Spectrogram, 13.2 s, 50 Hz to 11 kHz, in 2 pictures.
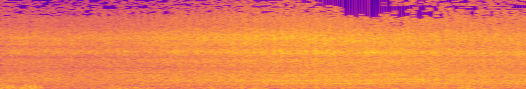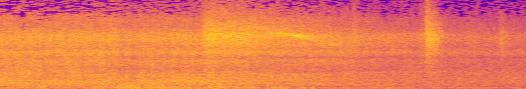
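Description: Class 170 Turbostar diesel multiple unit running along the platform on its underfloor diesel engines, with wheel-on-rail noise, easing off in the last few seconds as it draws away. A brief high squeal about nine seconds in.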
